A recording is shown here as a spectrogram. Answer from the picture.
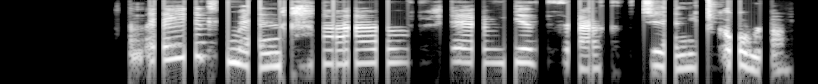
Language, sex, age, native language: Icelandic, female, 11, Icelandic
